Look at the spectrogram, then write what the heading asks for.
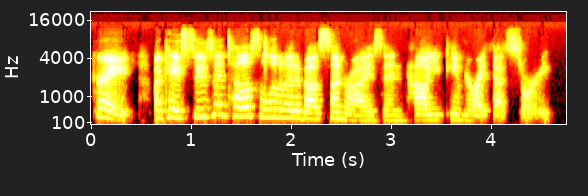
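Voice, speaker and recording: A woman's voice: fairly high pitch, fairly quick, pushed and bright. Conversational woman hosting a podcast. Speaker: podcast host and interviewer. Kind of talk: friendly conversational podcast interview.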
